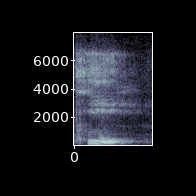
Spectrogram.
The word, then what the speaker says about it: quay: head straight to the water side and uh the quay and uh say it's pronounced key.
